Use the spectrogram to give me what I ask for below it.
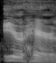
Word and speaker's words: Earnhardt: Is it E-A-R-N? – Ear hair is how you say it.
